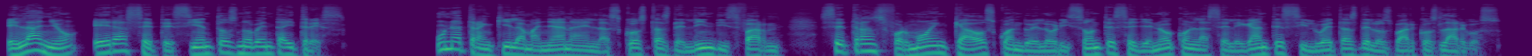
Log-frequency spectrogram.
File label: Practice your Spanish speaking skills; learn spanish through stories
